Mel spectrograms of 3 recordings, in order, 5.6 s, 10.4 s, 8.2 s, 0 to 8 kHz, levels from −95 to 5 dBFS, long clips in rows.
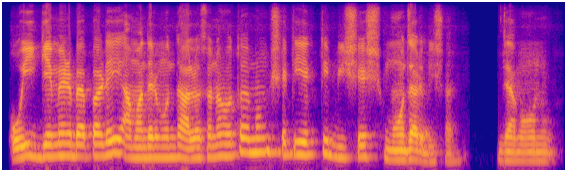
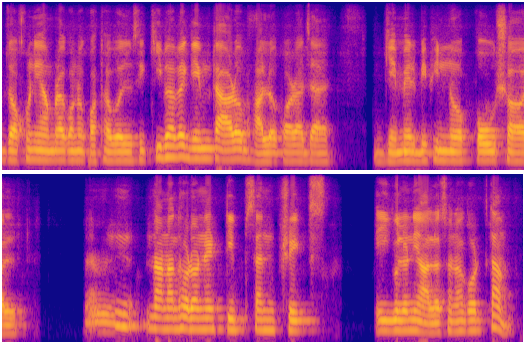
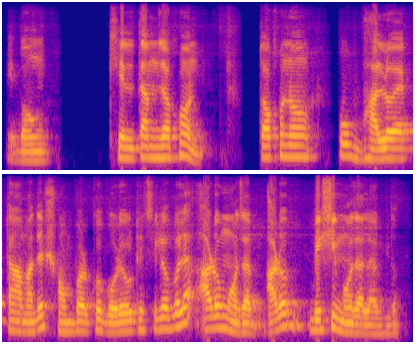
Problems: constant background noise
